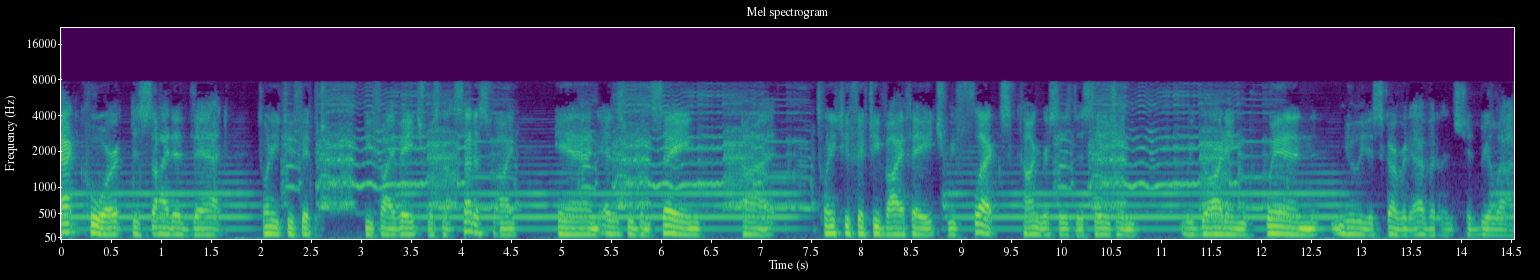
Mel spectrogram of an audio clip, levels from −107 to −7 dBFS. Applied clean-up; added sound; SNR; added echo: none; Brass instrument + Chicken, rooster; 8 dB; none.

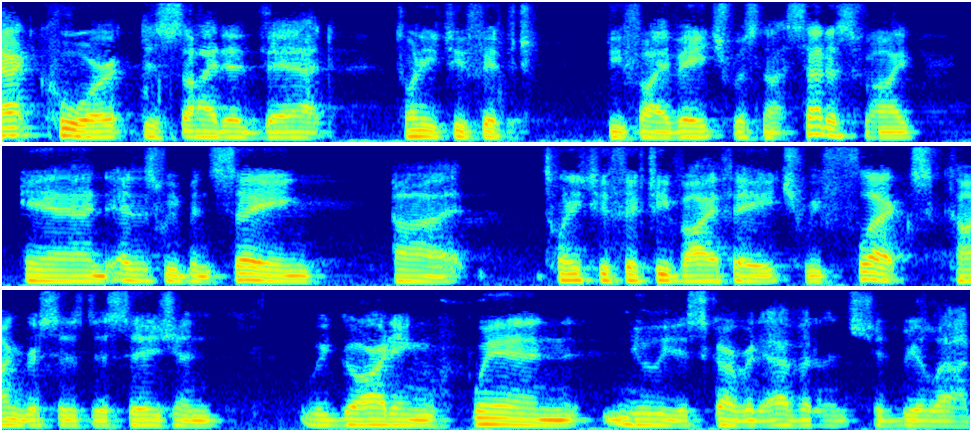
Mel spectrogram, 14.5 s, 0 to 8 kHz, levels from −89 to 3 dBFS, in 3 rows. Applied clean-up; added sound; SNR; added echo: none; none; none; none.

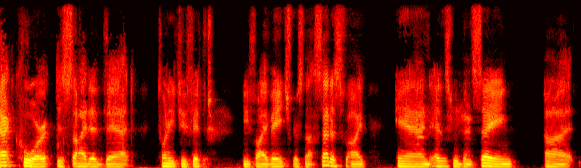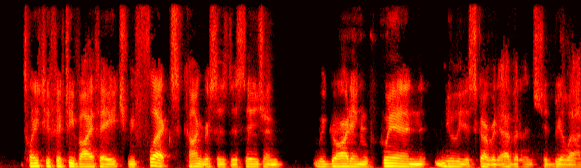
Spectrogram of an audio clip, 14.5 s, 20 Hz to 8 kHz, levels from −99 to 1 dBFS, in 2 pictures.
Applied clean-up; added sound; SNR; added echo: neural mask model Resemble Enhance denoiser.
